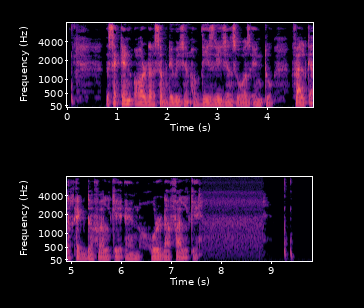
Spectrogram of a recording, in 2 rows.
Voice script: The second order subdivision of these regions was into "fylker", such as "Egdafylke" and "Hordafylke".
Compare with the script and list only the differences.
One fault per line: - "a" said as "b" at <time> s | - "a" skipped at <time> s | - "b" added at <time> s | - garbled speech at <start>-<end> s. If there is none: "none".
- "such as" skipped at 5.0 s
